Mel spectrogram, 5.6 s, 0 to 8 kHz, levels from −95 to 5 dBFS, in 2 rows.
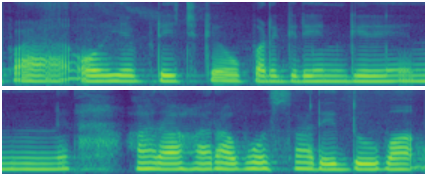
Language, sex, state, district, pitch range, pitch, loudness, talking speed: Hindi, female, Bihar, Kishanganj, 190-200 Hz, 195 Hz, -16 LUFS, 140 wpm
